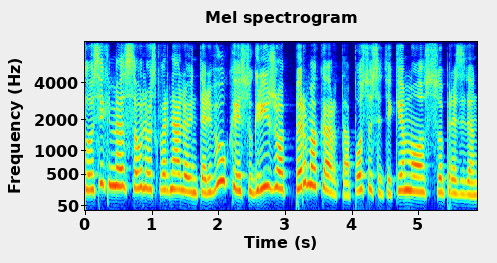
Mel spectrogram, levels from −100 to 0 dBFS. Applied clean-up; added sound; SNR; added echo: none; none; none; none.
